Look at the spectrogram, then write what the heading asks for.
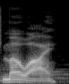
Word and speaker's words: Moai: The locals call them Moai, pronounced Moai.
